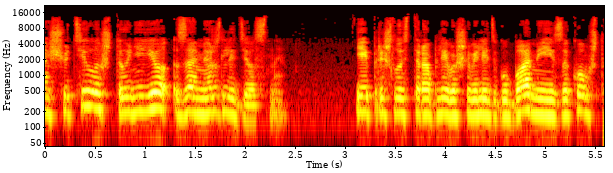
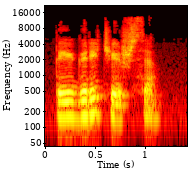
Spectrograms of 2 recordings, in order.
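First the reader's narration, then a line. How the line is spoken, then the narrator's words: Calm. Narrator (Russian): спокойно сказал Глеб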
